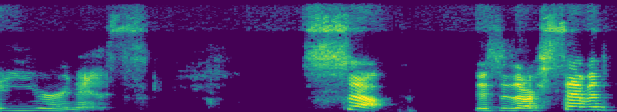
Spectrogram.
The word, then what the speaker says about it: Uranus: Okay, now let's get to Uranus.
